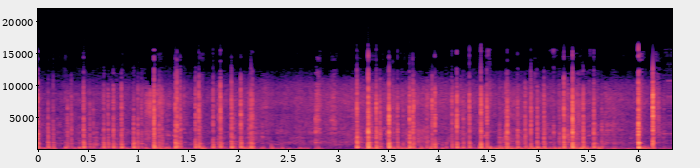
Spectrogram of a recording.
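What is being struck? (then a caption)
Plastic shampoo bottle. A medium-size, hollow pink plastic shampoo bottle held in the hand is tapped and rubbed with fingertips and nails. The result is a fast, irregular stream of short, dry plastic clicks with a hollow body around the low mids, and quick bright transients. Softer rubbing fills the gaps between the taps.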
